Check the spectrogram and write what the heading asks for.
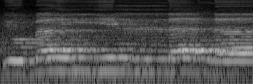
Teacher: Tuan-tuan lihat nun itu asalnya ada tanda mati, tapi dihilangkan tanda mati itu menunjukkan nun tidak boleh dijelaskan bunyi dia, tak boleh diizharkan sebab lepas dia huruf lam, salah satu dari huruf idgham masuk dalam lam itu idgham bila gunnah tanpa dengung, masuk dalam lam tak dengung.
